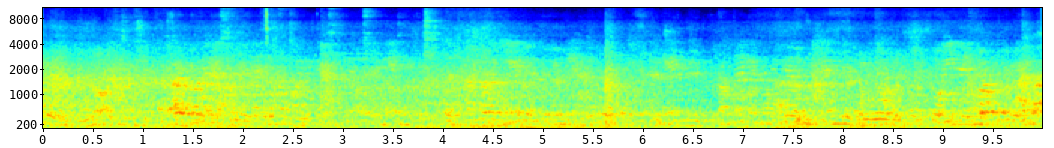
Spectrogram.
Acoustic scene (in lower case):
crowded indoor space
